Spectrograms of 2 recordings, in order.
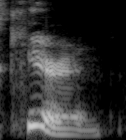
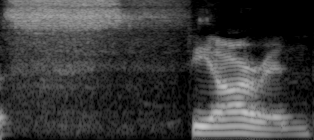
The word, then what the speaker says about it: Kieran: i e Ren oh so it's Kieran yeah oh that's not how that's not how I would have pronounced it I would have pronounced it uh sarin yeah like I would go like serion like a but Karin actually makes sense in Irish uh yeah that the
